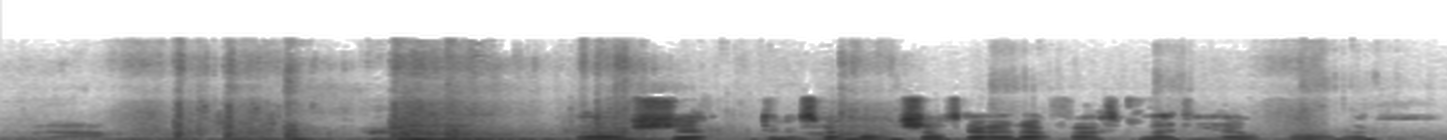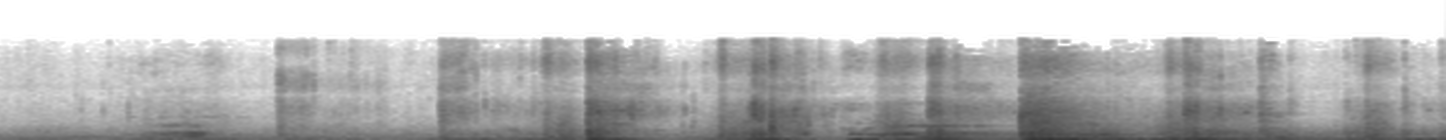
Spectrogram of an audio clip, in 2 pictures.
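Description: Weapon blows land with heavy thuds.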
